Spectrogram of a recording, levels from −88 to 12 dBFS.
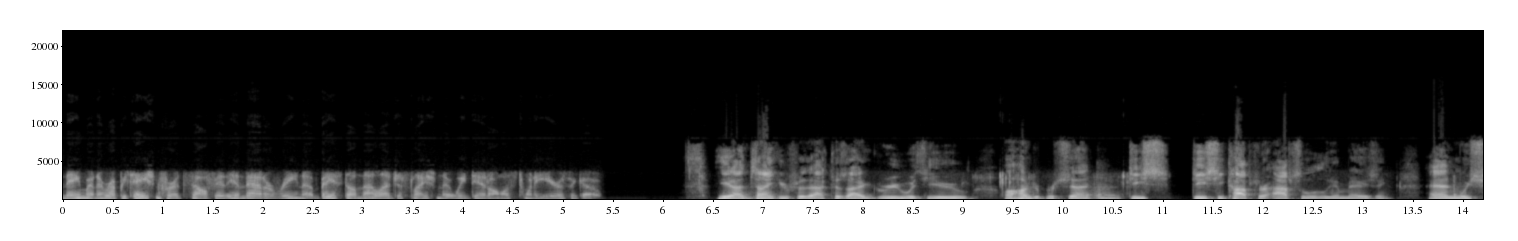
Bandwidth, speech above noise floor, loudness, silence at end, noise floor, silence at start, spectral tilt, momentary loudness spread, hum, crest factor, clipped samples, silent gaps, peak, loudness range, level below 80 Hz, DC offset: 8.8 kHz; 57 dB; -20 LUFS; 0 s; -77 dBFS; 0 s; -5 dB/octave; 13 LU; none; 20 dB; under 0.1%; none; -2 dBFS; 7 LU; -62 dBFS; under 0.1%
